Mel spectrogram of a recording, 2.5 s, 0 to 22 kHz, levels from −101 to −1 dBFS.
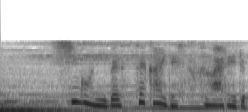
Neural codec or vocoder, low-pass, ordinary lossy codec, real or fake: none; 5.4 kHz; none; real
